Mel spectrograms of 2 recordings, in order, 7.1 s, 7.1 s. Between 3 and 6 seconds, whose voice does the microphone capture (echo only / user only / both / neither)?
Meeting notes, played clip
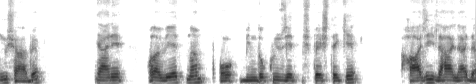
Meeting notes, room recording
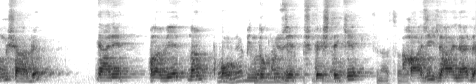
both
